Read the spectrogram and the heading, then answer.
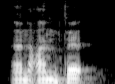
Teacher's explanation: يجب إظهار النون لوجود العين بعدها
